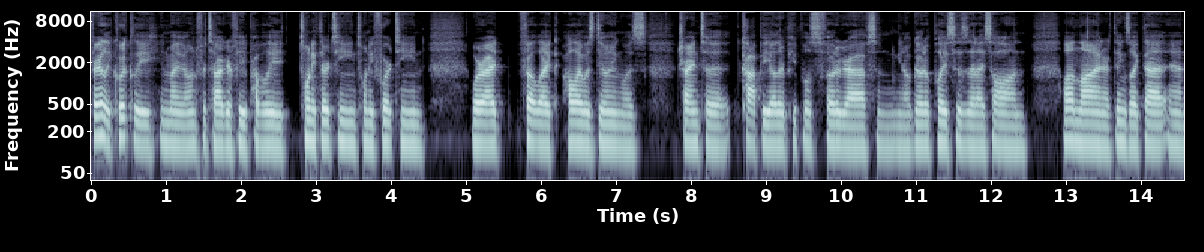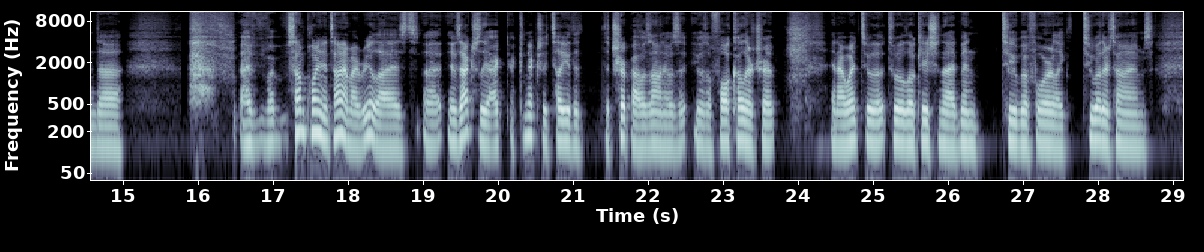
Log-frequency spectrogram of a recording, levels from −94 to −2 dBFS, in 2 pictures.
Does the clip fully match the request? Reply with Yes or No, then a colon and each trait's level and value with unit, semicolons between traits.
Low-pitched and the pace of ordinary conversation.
Yes: low, 130 Hz; average, 190 wpm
